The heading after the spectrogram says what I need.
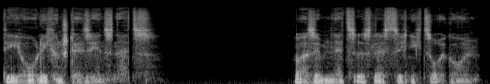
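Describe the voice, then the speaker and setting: An actor playing a calm, principled journalist in a radio drama, speaking in a steady, persuasive way. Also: male voice, very deep voice, moderate pace, gravelly, heavily acted. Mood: firm. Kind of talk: radio play acting. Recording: music underneath.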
